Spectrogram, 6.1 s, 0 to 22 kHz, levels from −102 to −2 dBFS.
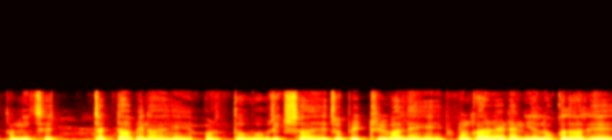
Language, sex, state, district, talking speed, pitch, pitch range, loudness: Hindi, male, Bihar, East Champaran, 175 wpm, 100 Hz, 95-100 Hz, -17 LUFS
